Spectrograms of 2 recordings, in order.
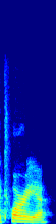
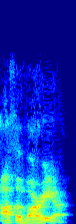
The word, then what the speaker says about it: Atwaria: Is that how you say it? Yeah, Atwaria. Atwaria. Atwaria, yeah. Atwaria. So it's not Athavaria. No. Dona Atwaria. Okay, so I got it. And can I just do that? But it is spelt that way.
